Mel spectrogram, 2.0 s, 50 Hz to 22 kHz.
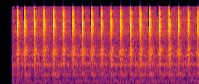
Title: Part 3 subaru ej20 engine knock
